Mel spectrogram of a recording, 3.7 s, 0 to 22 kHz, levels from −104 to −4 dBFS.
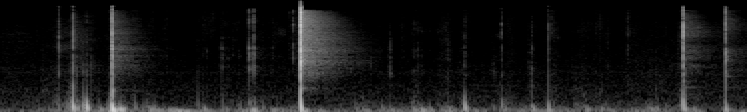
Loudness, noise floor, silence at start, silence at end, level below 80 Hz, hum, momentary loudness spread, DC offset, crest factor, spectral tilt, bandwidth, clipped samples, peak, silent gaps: -27 LUFS; -66 dBFS; 0.55 s; 2.15 s; -48 dBFS; none; 23 LU; under 0.1%; 36 dB; -1 dB/octave; 16.5 kHz; under 0.1%; 0 dBFS; none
